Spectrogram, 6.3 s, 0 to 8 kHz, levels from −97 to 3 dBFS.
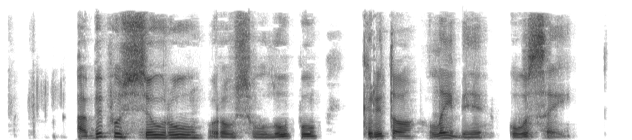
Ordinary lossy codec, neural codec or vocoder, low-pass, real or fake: AAC, 32 kbps; none; 7.2 kHz; real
